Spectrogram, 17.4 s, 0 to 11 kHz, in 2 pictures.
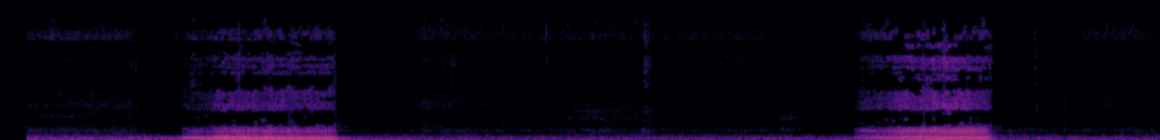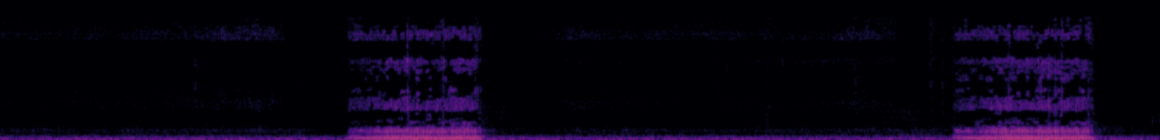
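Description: Low grunting snores at a steady pace, about 12 a minute, with quiet pauses between them.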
